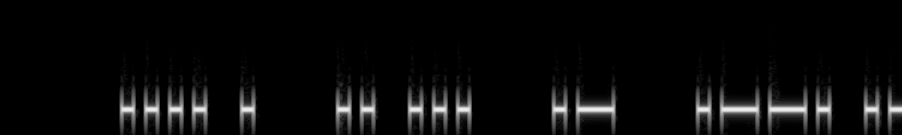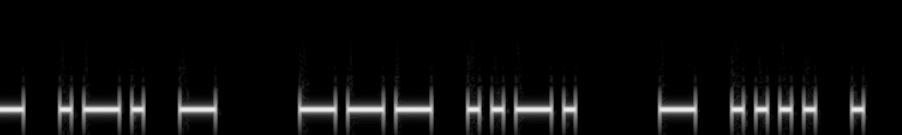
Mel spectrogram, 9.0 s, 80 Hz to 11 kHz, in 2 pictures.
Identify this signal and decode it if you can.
Morse code, heard as a keyed tone, about 20 wpm, 700 Hz. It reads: HE IS A PART OF THE
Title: Sentences with 4-Word Phrases - Spoken Beginning - 20wpm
